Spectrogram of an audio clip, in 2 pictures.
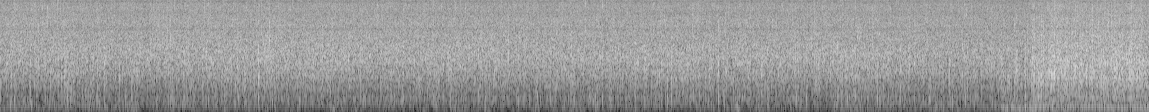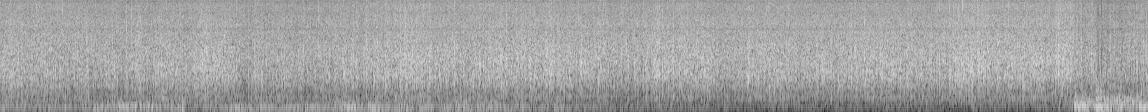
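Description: Steady rain falling. About twelve seconds in it grows louder, and a low rumble that rises and falls joins it.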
